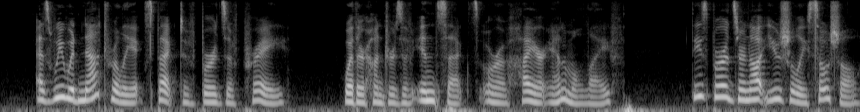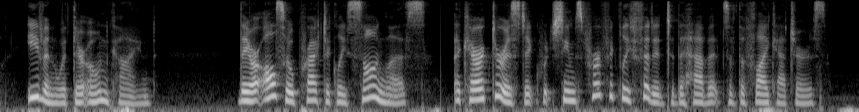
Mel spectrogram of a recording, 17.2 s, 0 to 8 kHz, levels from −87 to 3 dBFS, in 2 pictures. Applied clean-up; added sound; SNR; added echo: none; none; none; none.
